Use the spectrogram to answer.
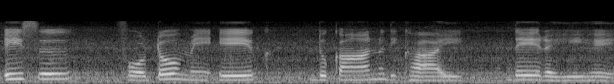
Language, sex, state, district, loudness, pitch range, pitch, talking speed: Hindi, female, Madhya Pradesh, Dhar, -18 LUFS, 185-230 Hz, 205 Hz, 90 wpm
